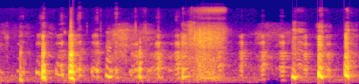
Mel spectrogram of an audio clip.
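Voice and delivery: high burst of giggles; can't hold back the laugh; breaking character giggling. Real, not acted. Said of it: "I can't keep a straight face".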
